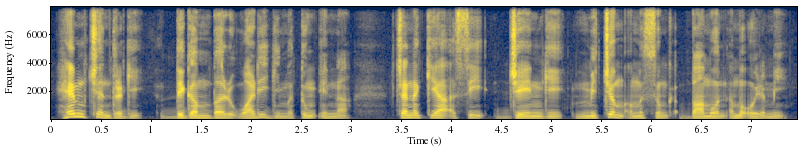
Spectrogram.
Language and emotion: Manipuri, neutral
